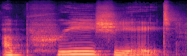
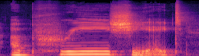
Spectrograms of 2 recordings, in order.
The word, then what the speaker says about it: appreciate: natural another tricky one appreciate appreciate we've got four syllables in this word emphasis is going to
